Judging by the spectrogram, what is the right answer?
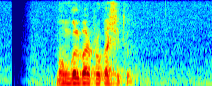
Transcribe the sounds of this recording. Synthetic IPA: moŋɡolbaɾpɾokaʃit̪o

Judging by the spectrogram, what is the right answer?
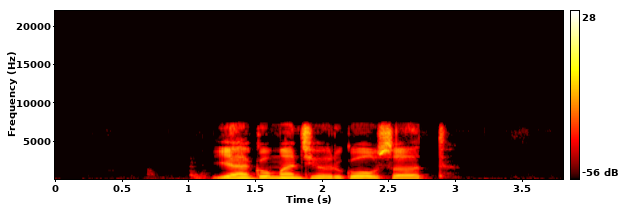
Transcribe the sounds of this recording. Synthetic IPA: jʌɦãk̬omant͡sʰeɦʌɾukoʌwsʌd̪

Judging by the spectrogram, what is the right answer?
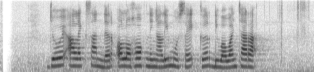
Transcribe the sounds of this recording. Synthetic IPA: d͡ʒoeʔalɛksandərɔlɔɦɔk̚nɪŋalimusɛkɨrdiwawaɲt͡ʃaɾa

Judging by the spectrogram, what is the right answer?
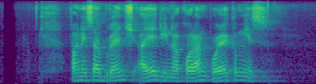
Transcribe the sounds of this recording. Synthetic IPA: fanisabɾant͡ʃa̰jadinakoɾanpoɛkəmɪs

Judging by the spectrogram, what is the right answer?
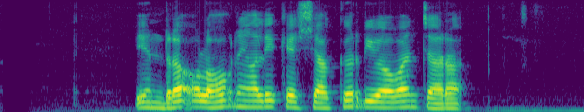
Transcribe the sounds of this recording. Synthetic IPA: ʔindɾaʔɔlɔɦɔk̚niŋalikɛʃaɡ̥ərdiwawaɲt͡ʃaɾa

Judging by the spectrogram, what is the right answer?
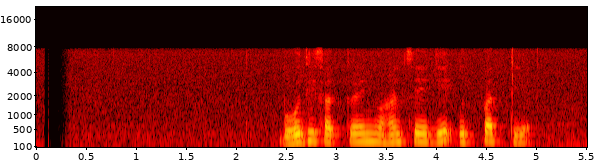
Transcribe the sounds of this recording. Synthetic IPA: boːd̪ʱisat̪ʋɐjinʋaɦansejəɡeʔut̪̚pat̪ːijə

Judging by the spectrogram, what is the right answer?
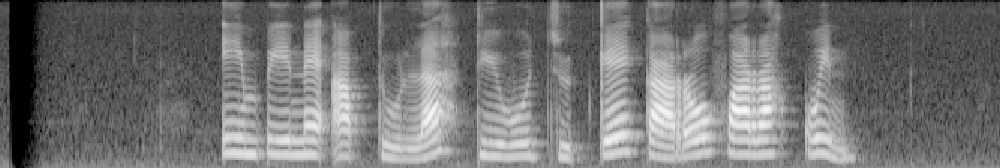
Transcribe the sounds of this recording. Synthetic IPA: ʔimpineʔab̚d̪̥ṳlahd̪̥i̤wud̥ʒ̥ṳt̪̚kekaɾofaɾahkwɪn

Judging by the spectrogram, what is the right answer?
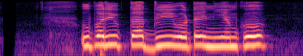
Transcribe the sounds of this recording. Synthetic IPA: upʌɾjuk̚t̪ʌd̪ujoʈʌjnijʌmko

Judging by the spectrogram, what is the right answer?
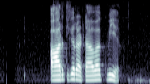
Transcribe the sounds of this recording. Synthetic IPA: aːɾt̪ɪkɐɾɐʈːaːʋaːkʋijɐ

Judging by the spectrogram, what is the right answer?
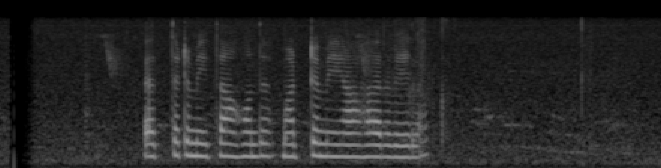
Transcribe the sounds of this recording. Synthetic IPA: æt̪ːəʈəmiit̪aːɦond̪əmaʈːəmeːaːɦaːɾəʋeːlak

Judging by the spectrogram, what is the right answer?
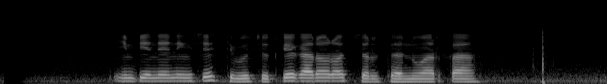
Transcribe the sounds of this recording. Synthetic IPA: ʔimpinenɪŋsɪhd̪̥i̤wud̥ʒ̥ṳt̪̚kekaɾoɾɔd̥ʒ̥ə̤rd̪̥ä̤nuwart̪a

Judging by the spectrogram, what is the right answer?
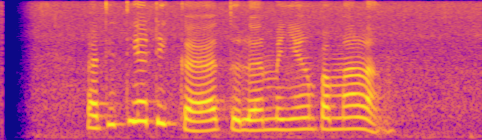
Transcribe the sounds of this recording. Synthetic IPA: lat̪it̪iadikad̪̥o̤lanməɲaŋpəmalaŋ

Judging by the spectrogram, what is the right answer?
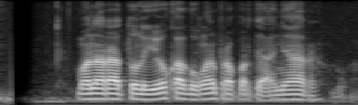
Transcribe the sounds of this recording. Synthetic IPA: mɔnaɾat̪uliukaɡuŋanpɾɔpərt̪iaɲar

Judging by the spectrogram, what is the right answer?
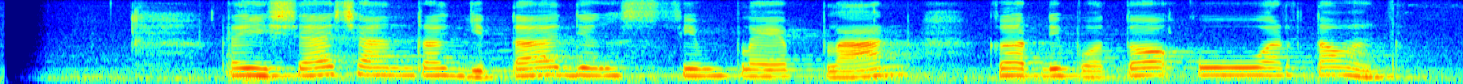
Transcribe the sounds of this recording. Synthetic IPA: raisat͡ʃand̪ɾaɡit̪ad͡ʒɨŋsimplɛplankɨrdipɔt̪ɔkuwart̪awan

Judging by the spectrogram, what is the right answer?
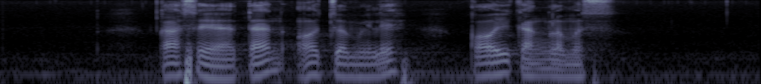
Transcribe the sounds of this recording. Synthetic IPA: kaseɦat̪anɔd̥ʒ̥ɔ̤milɪhkowika̰ŋlə̰məs

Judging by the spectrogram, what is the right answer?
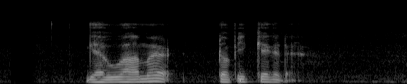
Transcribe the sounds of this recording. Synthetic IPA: ɡæwuʋaːməʈopikːekəʈə

